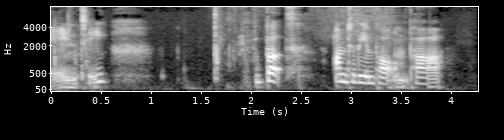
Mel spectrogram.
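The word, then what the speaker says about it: Aentee: And the pin set is designed by, I think it's pronounced Aentie. It's A-E-N-T-E-E. I'm going to say Aentie.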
